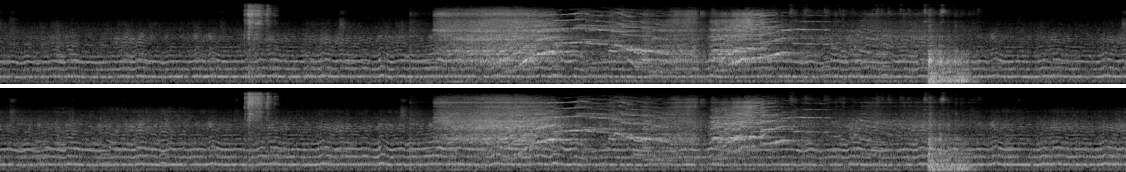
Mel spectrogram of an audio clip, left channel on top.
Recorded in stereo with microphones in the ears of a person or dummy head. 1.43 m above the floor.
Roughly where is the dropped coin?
Left.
